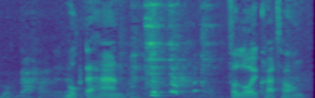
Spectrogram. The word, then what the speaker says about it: Mukdahan: Mukhadan for Loy Kraton. Have I said it wrong? Mukdahan, innit?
